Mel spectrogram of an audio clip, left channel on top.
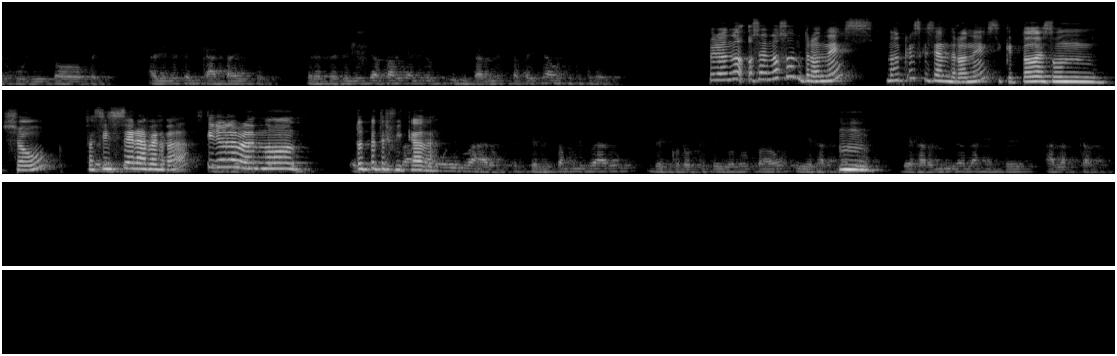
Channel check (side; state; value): right; silent; 58 dB below the other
